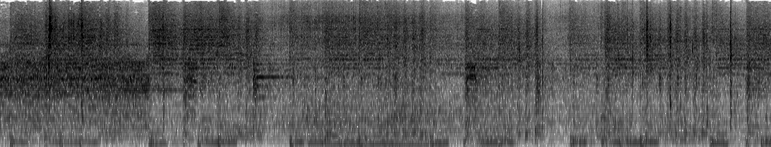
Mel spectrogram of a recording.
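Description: Music with a deep, stepping bass line plays over a skateboard rolling on pavement, with several sharp clacks of the board hitting the ground.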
